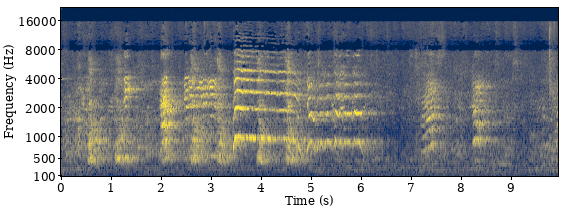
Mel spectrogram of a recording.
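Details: Strip, an agility Whippet, barking during a jumpers-with-weaves run: a string of high, ringing yips and barks, several long and harmonic, coming irregularly about twice a second, with human voices mixed in throughout.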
